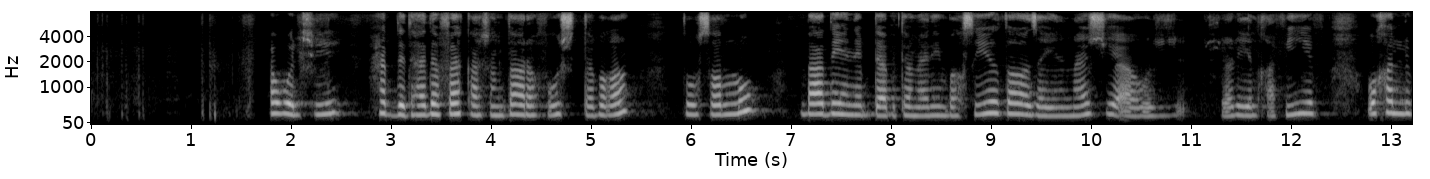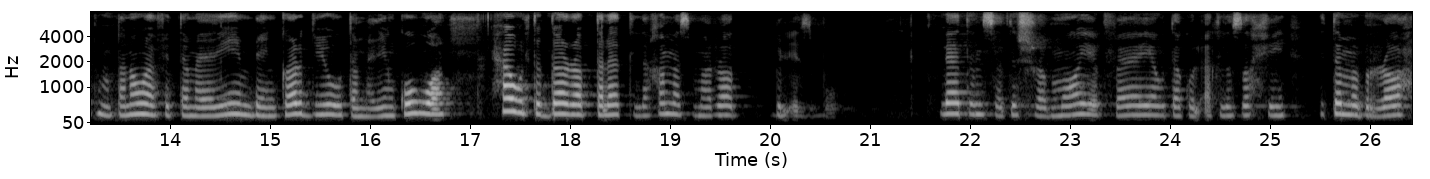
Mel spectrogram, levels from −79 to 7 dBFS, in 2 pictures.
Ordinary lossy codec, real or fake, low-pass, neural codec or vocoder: none; real; none; none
